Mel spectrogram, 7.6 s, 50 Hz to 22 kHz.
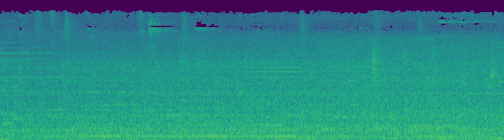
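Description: Steady hum of a stationary Shinano Railway SR1 series electric train standing at the platform with its doors open, carrying a low steady tone that fades about two thirds of the way through.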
